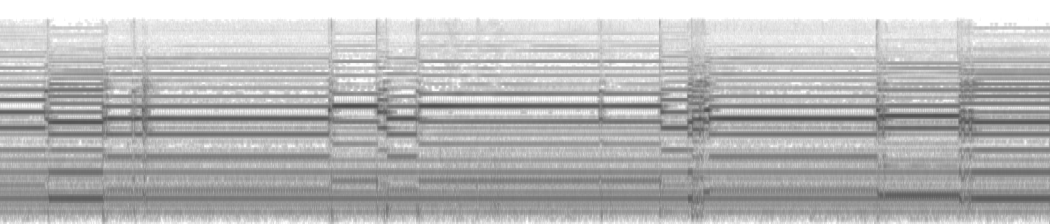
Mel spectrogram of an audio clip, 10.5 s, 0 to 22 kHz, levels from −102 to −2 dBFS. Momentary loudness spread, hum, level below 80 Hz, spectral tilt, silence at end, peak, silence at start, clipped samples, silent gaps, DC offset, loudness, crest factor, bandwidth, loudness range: 4 LU; none; under -90 dBFS; 0.5 dB/octave; 0 s; -24 dBFS; 0 s; under 0.1%; none; under 0.1%; -31 LUFS; 12 dB; 15.5 kHz; 2 LU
